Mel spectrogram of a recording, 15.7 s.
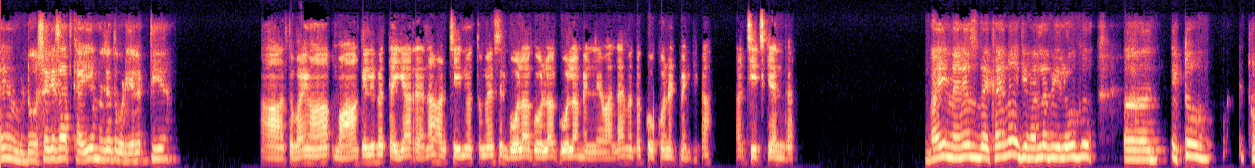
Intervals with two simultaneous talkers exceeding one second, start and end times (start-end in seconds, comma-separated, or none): none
